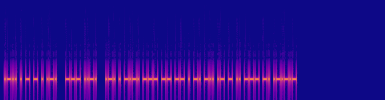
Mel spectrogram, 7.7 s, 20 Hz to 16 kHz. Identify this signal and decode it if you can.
Morse code, heard as a keyed tone, about 44 wpm, 700 Hz. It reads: LETTER OF RECOMMENDATION.
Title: Sentences from Top 1400 Words 45wpm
